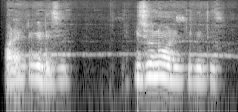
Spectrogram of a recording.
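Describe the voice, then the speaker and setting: A woman's voice: mid-range voice, fairly even intonation, fairly quick, vocal fry, dark tone, a little hiss or hum. A woman in casual home chat, coaxing and teasing, repeating her requests. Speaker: wife.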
